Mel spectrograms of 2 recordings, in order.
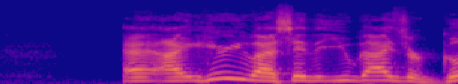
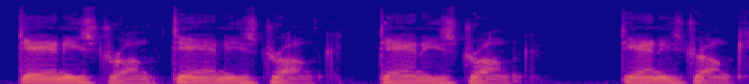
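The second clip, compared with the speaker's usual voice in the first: low, softer, repeated like an aside; confidential aside; 6 semitones lower, 6 dB quieter than usual. Retold or imitated. Luke turns to Jesse about drunk Danny, low aside. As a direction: imitate a low word on the side.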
